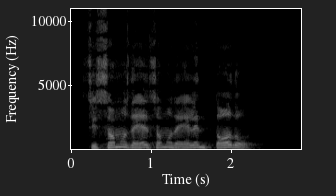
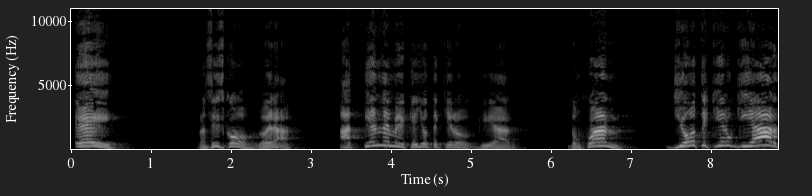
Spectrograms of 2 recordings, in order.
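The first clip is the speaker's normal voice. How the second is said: shouting out; 2 semitones higher, 8 dB louder, slower than usual. Acted. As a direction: shout a name across a crowd. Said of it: "El Espíritu Santo nos grita". (grito fuerte que llama por nombre)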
